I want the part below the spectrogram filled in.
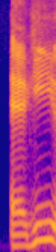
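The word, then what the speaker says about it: Eguy: play very intrigued here another guy eggy Rosario spelled e guy u y eggy is the pronunciation I thought he was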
